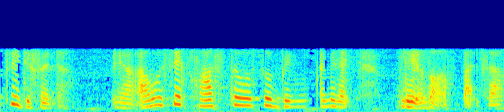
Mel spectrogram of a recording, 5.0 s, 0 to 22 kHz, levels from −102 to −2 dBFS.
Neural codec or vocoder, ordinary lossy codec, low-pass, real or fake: vocoder, 22.05 kHz, 80 mel bands, WaveNeXt; AAC, 16 kbps; 3.6 kHz; fake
